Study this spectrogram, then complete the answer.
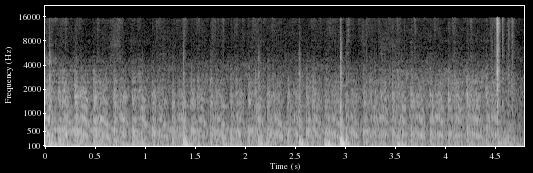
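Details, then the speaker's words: Scrapyard VW Polo with half a tank of fuel and new plugs reportedly giving spark: starter churns unevenly for several seconds, fuel pump seems to be trying, engine never catches or fires; cranks but won't start. "Sounds like the fuel pump is trying to do something, but nothing's happening."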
